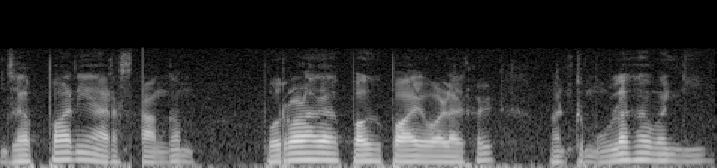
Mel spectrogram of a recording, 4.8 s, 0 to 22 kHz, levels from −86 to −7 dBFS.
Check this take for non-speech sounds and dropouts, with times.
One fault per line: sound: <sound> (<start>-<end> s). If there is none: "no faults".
sound: dropout (0.9-1.0 s)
